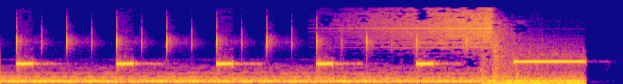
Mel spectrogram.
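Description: Quiz countdown-timer sound effect: a steady low drone with a short beep once a second and ticks in between, ending about five seconds in with a louder buzzing burst and a held tone that cuts off sharply, marking time up.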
